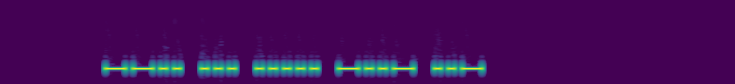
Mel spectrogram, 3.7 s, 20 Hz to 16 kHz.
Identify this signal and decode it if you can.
Morse code, heard as a keyed tone, about 36 wpm, 700 Hz. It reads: ZS5XU
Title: DXCC-100 Call Signs - 5 Characters - Repeated 3x - 35wpm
